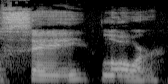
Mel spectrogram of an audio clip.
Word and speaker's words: Saylor: think of Archangel Michael but Michael say lore he doesn't spell it sailor like as in uh you know on a boat he spells it s a y l o r and may I add the E say lore he's telling us a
